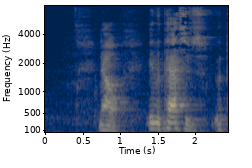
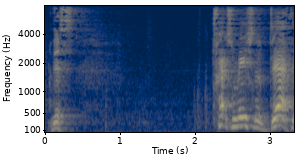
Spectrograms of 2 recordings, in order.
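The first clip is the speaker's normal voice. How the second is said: louder, higher, driving preacher's cadence; preaching at full force; 6 semitones higher, 7 dB louder than usual. Acted. Pastor pressing the congregation on sin, loud and fervent. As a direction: hammer the point home from the pulpit.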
